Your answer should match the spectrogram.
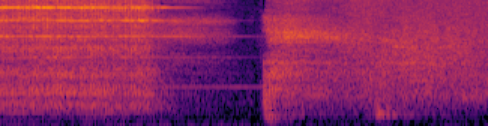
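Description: Electric doorbell ringing once, a high rattling ring about a second long that then dies away.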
